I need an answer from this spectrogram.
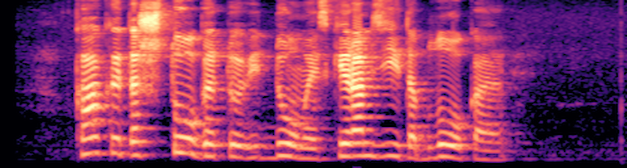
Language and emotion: Russian, angry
